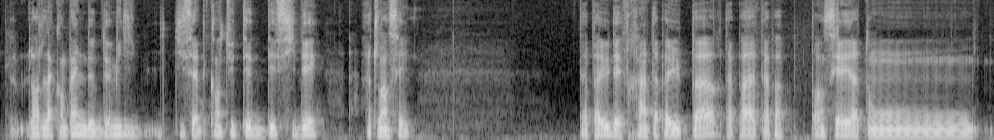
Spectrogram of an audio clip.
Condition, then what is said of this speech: Stuttering. Ce podcast est aussi pour moi un traitement pour m'aider à mieux m'exprimer et mieux assumer mon bégaiement.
